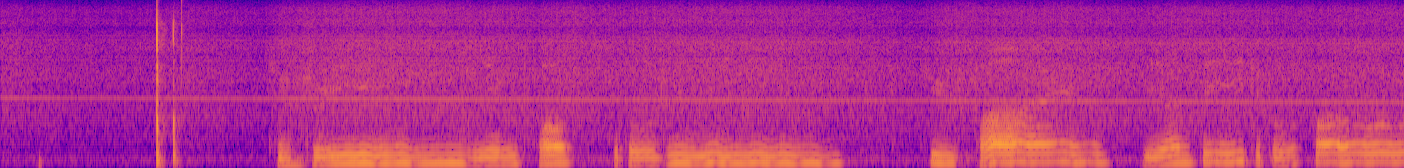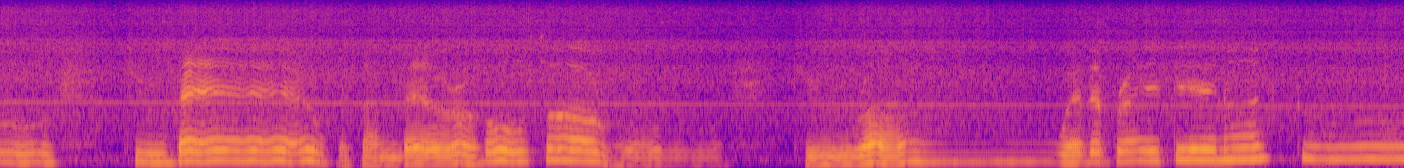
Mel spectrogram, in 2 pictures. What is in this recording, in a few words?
Male Voice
